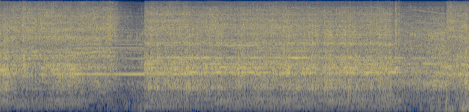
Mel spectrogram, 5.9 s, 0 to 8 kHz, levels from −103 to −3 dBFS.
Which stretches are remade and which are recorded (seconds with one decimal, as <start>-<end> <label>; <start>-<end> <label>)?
0.0-5.9 recorded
